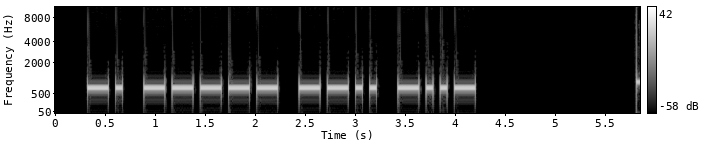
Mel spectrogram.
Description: Morse code, heard as a keyed tone, about 17 wpm, 700 Hz. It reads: N0ZX
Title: USA Call Signs - 4 Characters - 3x Character Spacing - 17wpm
